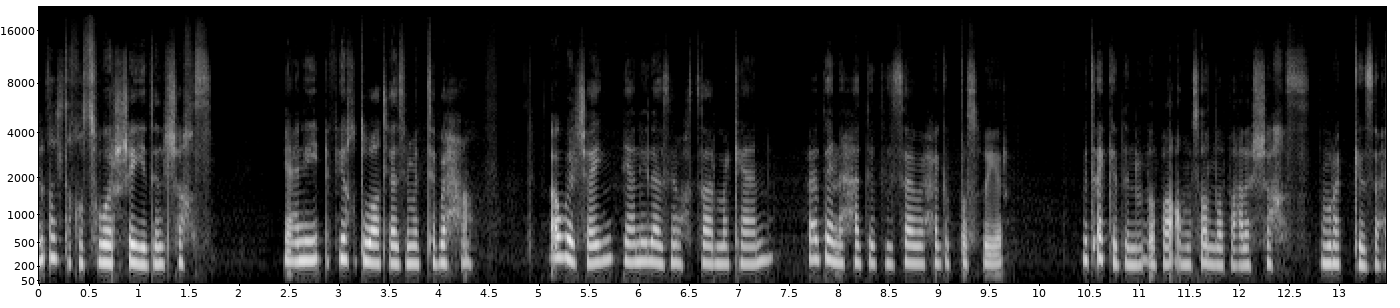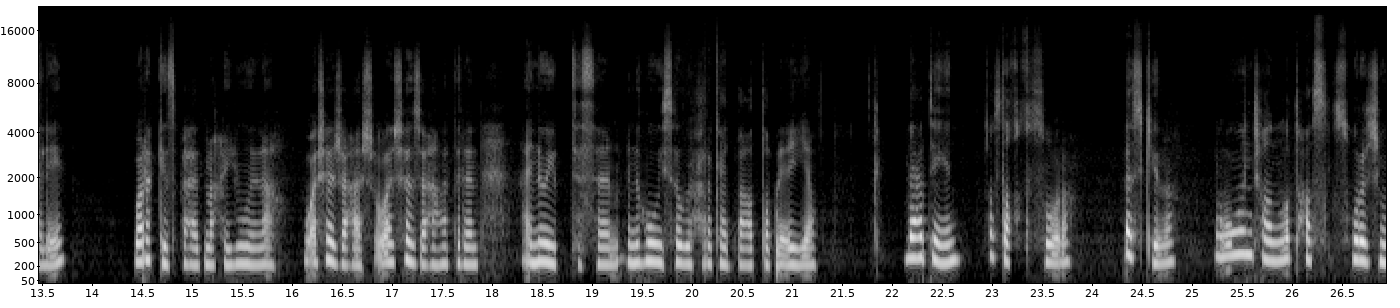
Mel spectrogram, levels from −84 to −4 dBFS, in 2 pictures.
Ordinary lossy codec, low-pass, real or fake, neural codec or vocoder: none; 19.8 kHz; fake; autoencoder, 48 kHz, 32 numbers a frame, DAC-VAE, trained on Japanese speech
